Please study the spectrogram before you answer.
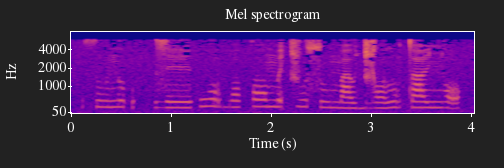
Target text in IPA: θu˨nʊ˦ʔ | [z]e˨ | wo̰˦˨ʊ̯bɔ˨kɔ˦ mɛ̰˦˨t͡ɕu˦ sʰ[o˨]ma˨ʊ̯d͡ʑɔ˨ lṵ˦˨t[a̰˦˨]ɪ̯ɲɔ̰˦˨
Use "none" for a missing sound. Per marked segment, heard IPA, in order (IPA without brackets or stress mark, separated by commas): z, u˨, a˦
